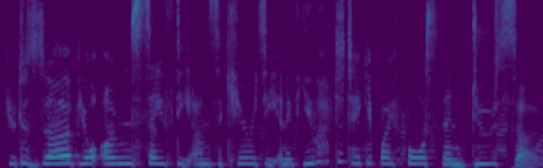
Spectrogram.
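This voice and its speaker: A woman's voice: high voice, moderate pace, dark tone, lightly acted. A woman playing a concerned, exasperated wife in an audio drama, worried and pleading with her husband.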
